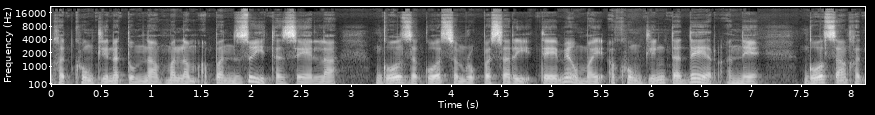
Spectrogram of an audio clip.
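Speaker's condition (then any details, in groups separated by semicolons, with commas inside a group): No condition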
